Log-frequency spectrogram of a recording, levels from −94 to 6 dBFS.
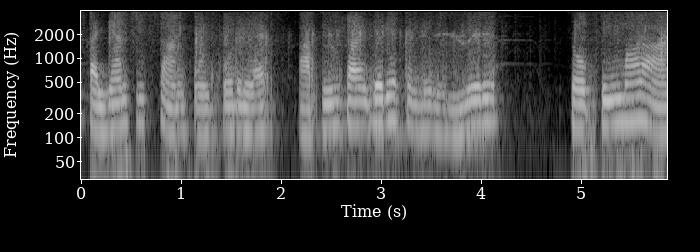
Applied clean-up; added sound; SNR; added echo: neural mask model RNNoise.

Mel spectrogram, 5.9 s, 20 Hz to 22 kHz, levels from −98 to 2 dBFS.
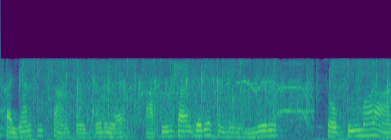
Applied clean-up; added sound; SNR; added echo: none; Applause; 6 dB; none.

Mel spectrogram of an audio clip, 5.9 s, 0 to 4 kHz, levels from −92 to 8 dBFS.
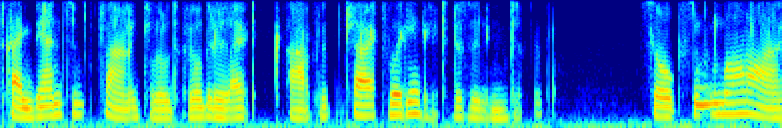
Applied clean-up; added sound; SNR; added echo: neural diffusion model UNIVERSE++.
